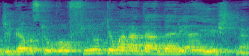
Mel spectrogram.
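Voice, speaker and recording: A man is speaking in a space with audible room echo. Noticeable background noise is also present. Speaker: biology teacher. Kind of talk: recorded lesson. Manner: fast.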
